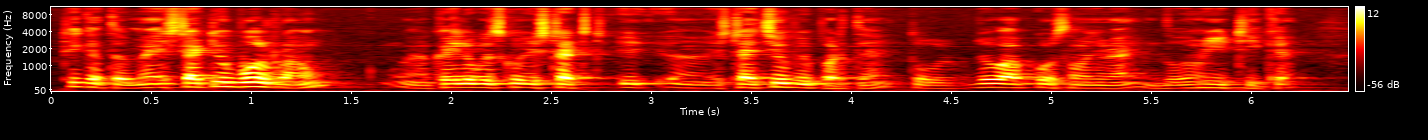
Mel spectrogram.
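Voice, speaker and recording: A young man works through exam questions like a patient tutor, reading each option aloud. His voice is mellow and warm, pitched in a middle range. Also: moderate pace. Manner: patient, repeats "ठीक है", reads options aloud. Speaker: exam-prep teacher. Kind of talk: explaining quiz questions.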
